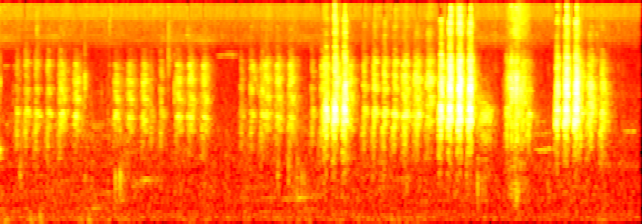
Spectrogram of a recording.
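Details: Lively mynas: scattered faint harsh chatter, then louder bursts of rapid raspy buzzing notes in short clusters after the third second, with a few thin whistles between.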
